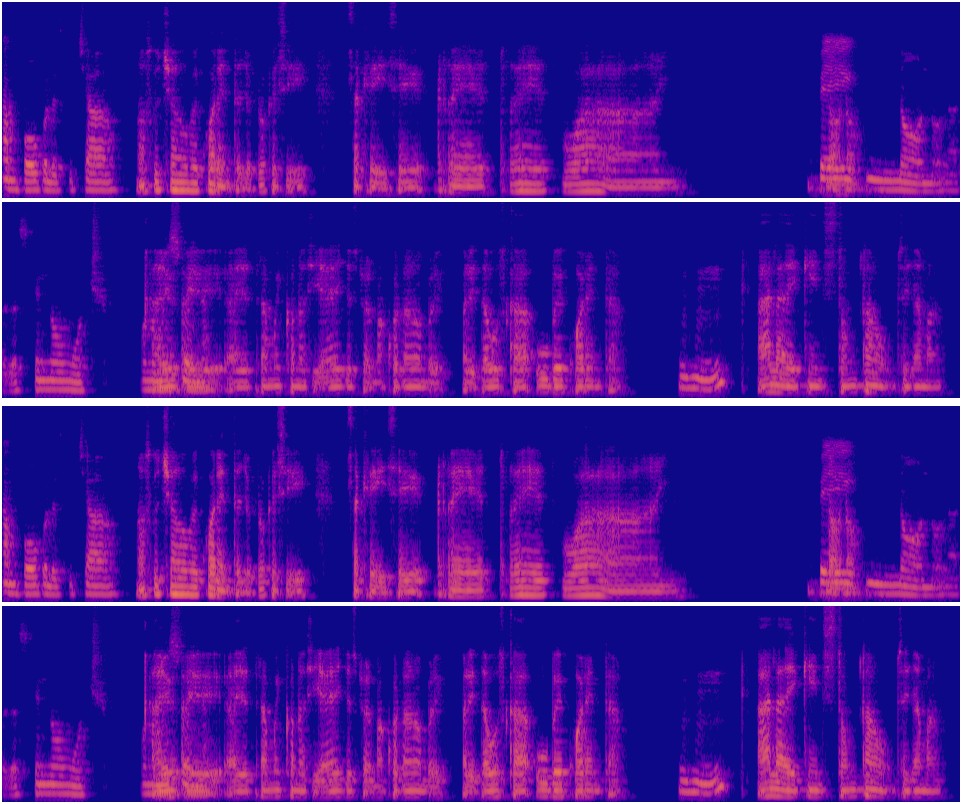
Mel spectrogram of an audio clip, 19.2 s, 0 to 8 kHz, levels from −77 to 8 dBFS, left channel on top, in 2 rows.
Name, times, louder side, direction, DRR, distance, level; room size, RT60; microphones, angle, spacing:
voice 1, 0.0-1.1 8.0-10.6 11.0-11.7 16.3-16.9, equal, 10° left, 0.7 m, -33 dB
voice 2, 1.3-6.8 8.2-8.6 11.0-15.8 17.1-19.0, right 2 dB, 80° right, 1.1 m, -32 dB
8.7 x 4.0 x 2.9 m
head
